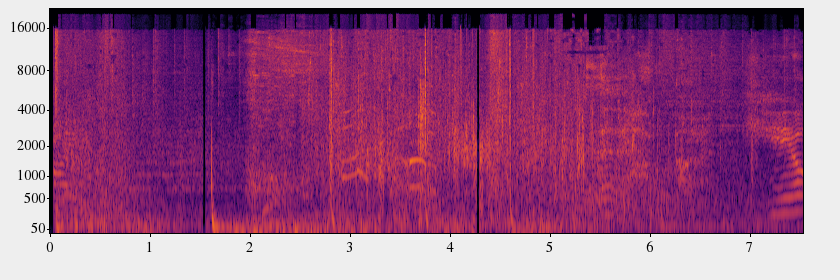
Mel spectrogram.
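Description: Incendio fire spell cast during combat in Hogwarts Legacy, a heavy booming burst early on followed by a dense, continuous roar of magical blasts and whooshes, with voices mixed in.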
